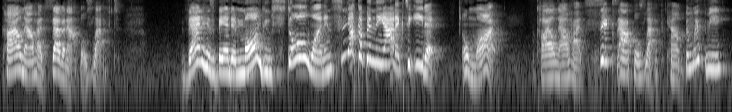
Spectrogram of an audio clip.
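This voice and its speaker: A woman reading stories aloud to young children in an expressive, sing-song way, prompting them as she goes. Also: a little high, slow. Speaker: children's story reader and caregiver.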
